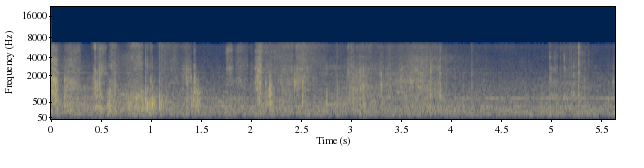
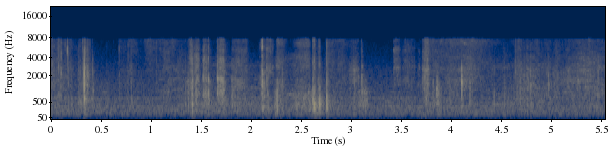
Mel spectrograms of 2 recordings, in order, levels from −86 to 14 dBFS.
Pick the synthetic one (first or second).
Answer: first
